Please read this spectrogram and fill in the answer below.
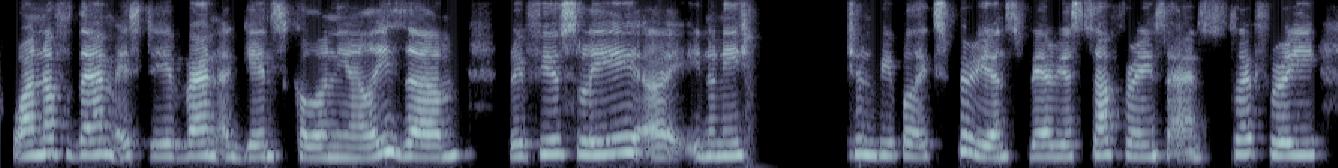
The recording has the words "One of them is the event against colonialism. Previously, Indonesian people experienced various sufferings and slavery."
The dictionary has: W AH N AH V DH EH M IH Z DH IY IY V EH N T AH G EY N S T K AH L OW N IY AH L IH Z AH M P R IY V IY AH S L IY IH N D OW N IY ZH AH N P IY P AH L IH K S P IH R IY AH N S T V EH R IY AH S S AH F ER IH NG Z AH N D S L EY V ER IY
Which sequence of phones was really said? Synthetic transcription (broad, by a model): W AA N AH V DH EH M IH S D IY IY V EH N T AH G EY N S T K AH L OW N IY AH L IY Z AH M R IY F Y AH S L IY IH N D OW N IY SH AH N P IY P AH L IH K S P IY R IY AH N S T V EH R IY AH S S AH F ER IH NG S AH N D S L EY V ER IY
